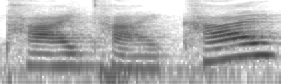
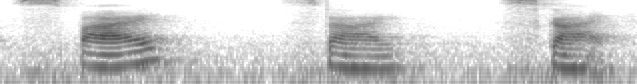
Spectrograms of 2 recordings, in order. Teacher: so if we put an S in front of PT k PT k are no longer aspirated but they are not voiced · P, T, and K, if they're the first sound of the syllable, they are definitely aspirated. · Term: aspiration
